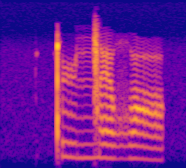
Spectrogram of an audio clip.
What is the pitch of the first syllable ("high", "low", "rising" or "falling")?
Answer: low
